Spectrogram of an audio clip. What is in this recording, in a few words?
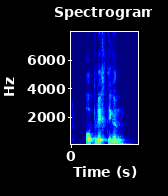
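"oplichtingen", Dutch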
